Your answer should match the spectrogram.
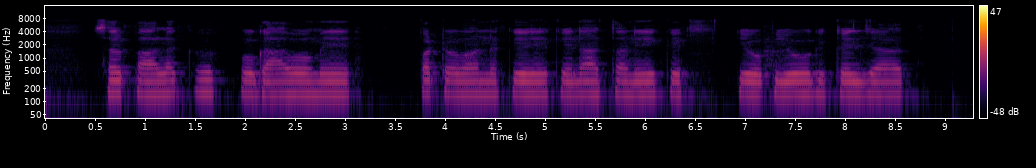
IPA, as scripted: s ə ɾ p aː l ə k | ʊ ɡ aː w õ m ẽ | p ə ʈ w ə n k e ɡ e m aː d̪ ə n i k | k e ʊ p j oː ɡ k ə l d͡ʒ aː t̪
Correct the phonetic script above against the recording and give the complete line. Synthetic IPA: s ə ɾ p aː l ə k | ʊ ɡ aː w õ m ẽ | p ə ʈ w ə n k e k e n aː t̪ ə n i k | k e ʊ p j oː ɡ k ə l d͡ʒ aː t̪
